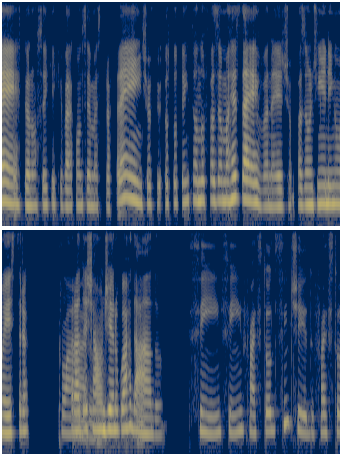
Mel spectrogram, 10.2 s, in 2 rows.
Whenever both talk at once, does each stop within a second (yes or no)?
yes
